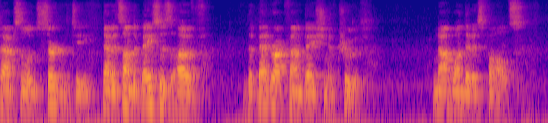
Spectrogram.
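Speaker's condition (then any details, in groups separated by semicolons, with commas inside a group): No condition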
